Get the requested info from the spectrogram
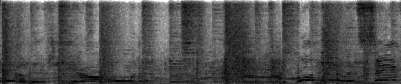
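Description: Live rock band playing, electric guitars to the fore, with bending, gliding lead notes over steady low bass notes.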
